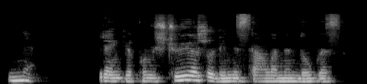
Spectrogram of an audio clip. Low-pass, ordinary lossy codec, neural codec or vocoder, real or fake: 10.8 kHz; AAC, 32 kbps; vocoder, 48 kHz, 128 mel bands, Vocos; fake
